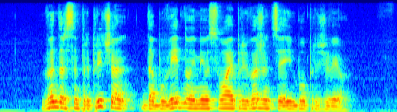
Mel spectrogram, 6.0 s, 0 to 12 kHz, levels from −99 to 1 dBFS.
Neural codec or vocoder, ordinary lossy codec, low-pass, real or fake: none; none; 10.8 kHz; real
